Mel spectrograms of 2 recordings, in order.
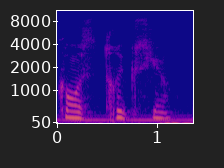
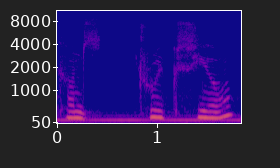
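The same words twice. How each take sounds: First: The R is made in the throat. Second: The R is soft, like English R.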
